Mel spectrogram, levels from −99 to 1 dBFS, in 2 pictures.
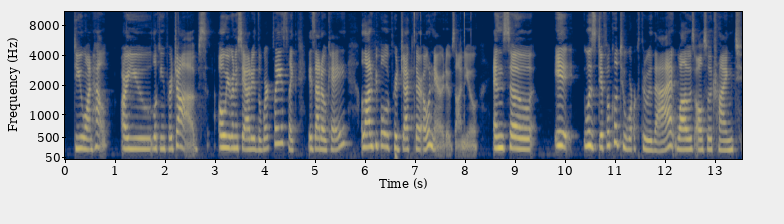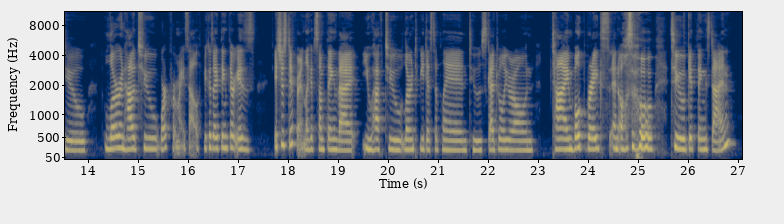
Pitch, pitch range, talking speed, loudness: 240 Hz, 230-265 Hz, 190 wpm, -23 LUFS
